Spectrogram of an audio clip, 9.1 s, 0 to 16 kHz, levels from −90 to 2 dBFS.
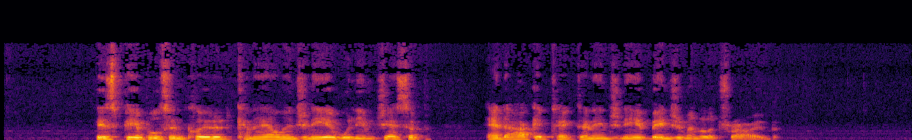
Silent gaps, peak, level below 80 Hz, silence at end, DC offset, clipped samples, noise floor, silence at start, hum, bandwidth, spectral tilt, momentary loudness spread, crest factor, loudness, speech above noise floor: none; -2 dBFS; -60 dBFS; 1.35 s; under 0.1%; under 0.1%; -61 dBFS; 0.95 s; none; 11.5 kHz; -6 dB/octave; 12 LU; 16 dB; -18 LUFS; 44 dB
